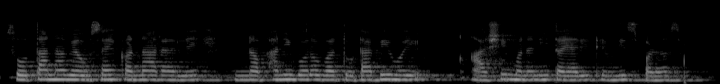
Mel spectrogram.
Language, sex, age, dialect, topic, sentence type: Marathi, female, 18-24, Northern Konkan, banking, statement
